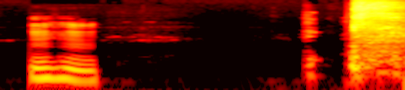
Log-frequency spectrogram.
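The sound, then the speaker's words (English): One loud sneeze: a voiced, breathy build-up, a brief pause and catch, then a sharp, explosive burst of air. “I had to sneeze.”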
